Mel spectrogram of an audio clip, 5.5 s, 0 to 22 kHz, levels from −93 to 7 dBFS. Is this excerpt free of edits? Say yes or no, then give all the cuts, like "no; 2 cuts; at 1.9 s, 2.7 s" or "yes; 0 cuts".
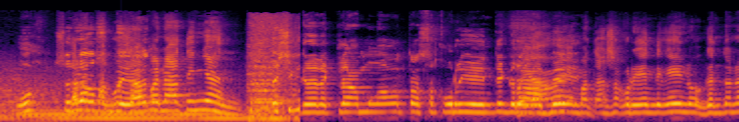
no; 1 cut; at 2.2 s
